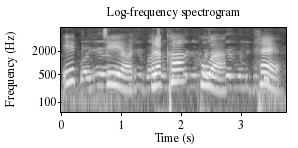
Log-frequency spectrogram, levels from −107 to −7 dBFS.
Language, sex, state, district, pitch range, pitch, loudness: Hindi, female, Bihar, West Champaran, 230-285 Hz, 255 Hz, -16 LUFS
